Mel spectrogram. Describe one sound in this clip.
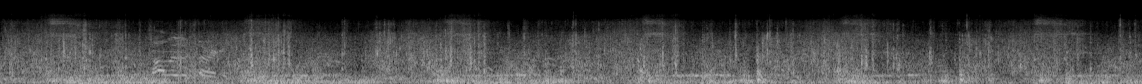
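Oars splash and dip into water in a steady rhythm.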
